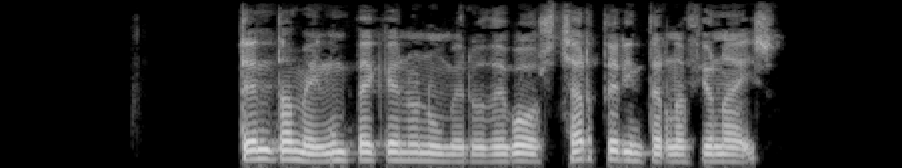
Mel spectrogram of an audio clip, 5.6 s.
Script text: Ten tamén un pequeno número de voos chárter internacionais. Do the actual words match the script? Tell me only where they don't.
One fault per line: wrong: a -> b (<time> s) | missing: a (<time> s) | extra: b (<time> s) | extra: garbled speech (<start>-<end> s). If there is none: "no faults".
no faults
